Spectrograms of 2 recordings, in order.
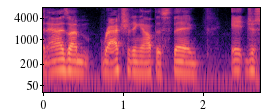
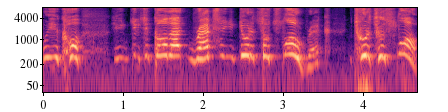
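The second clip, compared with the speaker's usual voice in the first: play-acted loud angry cussing rant, very high-pitched; 8 dB louder than usual. Retelling his dad watching him ratchet a bolt, imitating dad cussing angrily. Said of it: "he was like cussing me".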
